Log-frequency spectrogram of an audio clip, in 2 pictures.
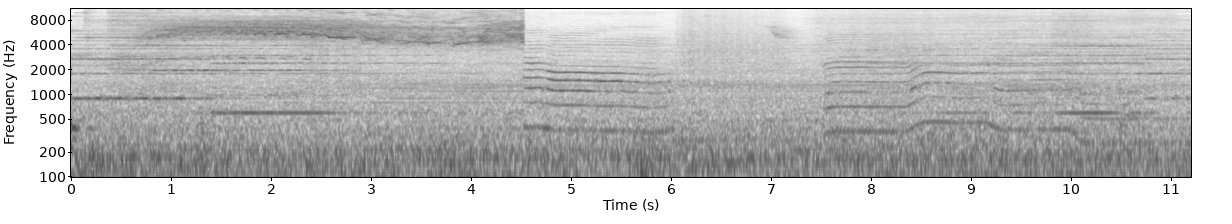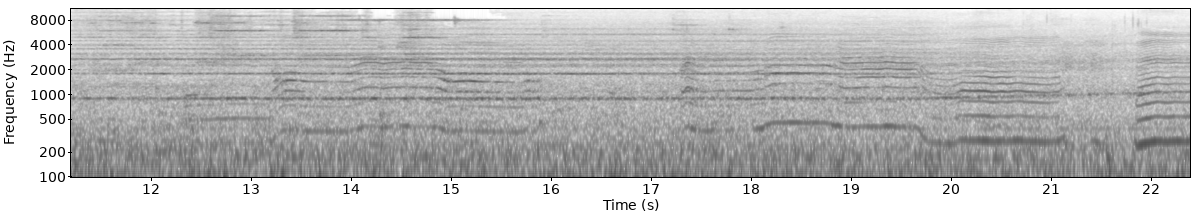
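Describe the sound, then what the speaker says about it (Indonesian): A KLIA Transit airport rail link passenger train pulls in with a steady rumble and high squealing wheels, tones shifting as it slows, loud and close throughout. "Ini dia kereta kita yang mau kita naiki sudah datang."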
